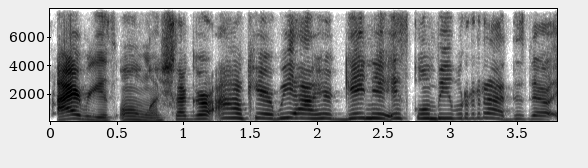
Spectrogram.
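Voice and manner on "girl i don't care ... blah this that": putting on a show. Retold or imitated. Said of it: "Ivory was kinda putting on a little bit".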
